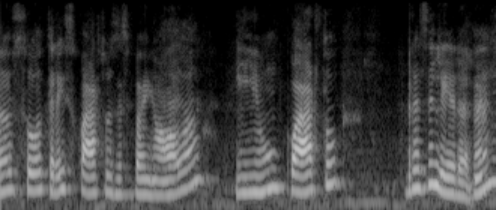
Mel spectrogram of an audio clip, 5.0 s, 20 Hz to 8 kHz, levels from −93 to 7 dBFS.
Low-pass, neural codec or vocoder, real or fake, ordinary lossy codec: none; codec, 16 kHz, 4 kbps, FreqCodec, smaller model; fake; none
